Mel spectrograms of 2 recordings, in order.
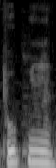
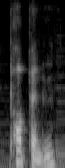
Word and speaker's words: poppen: We don't pronounce it Puppen, we pronounce it Poppen. Mm-hmm. So it doesn't have the double O.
